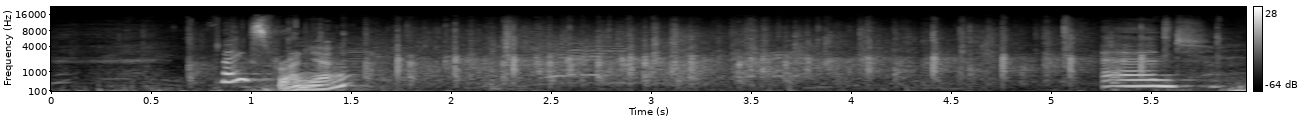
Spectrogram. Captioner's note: audience applauds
